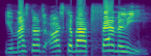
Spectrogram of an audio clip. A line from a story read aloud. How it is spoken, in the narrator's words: yelled a policeman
